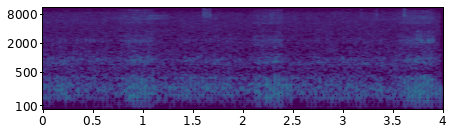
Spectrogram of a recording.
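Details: Bubba, a pet cat, purring indoors in a steady low rumble that swells and eases roughly every second or so, with no other sounds over the continuous drone.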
